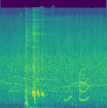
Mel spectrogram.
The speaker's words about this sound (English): Congratulations to you for having all your kids by one man. Congratulations. Okay. That deserves a clap. Give her a clap. Okay. Give her a clap. Give her a clap for that.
